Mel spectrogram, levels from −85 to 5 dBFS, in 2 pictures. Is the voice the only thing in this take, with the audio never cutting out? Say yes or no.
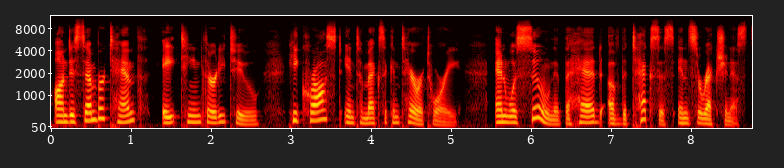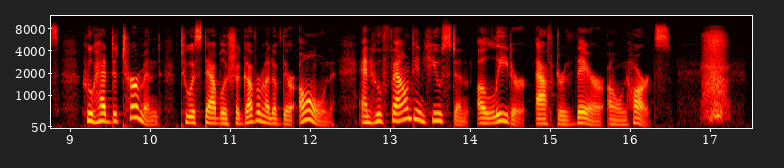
no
